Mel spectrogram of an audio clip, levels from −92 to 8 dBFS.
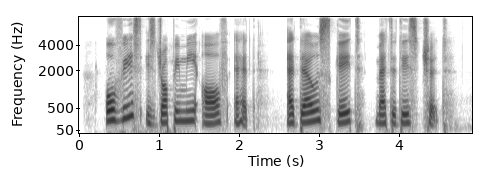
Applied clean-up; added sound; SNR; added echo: neural mask model DeepFilterNet 3.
